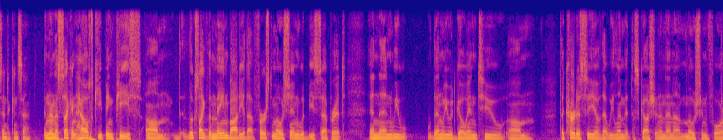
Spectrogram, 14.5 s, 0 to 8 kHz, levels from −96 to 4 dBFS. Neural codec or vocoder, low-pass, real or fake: none; 7.2 kHz; real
